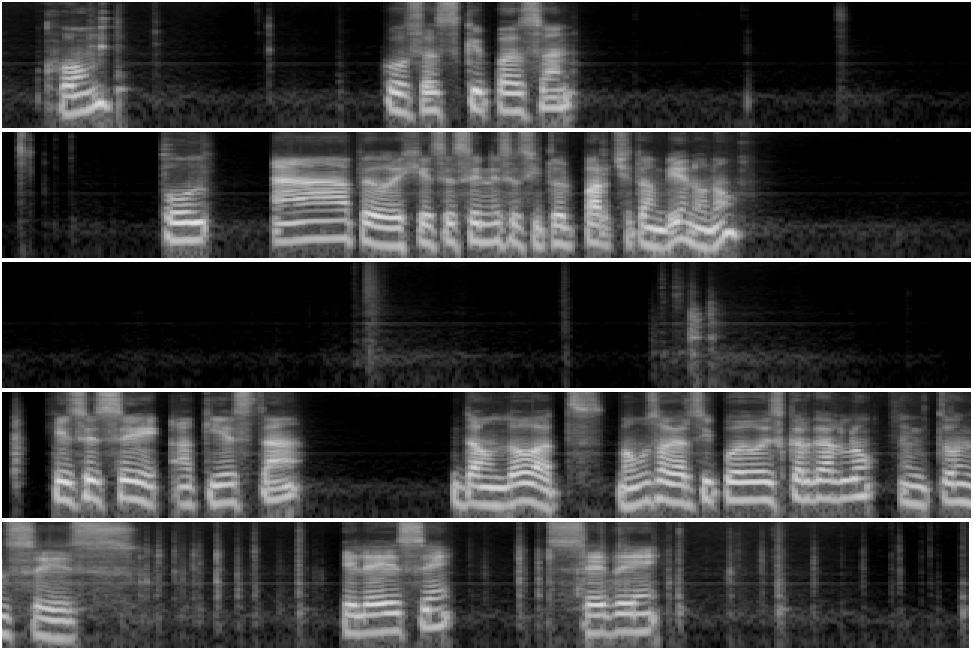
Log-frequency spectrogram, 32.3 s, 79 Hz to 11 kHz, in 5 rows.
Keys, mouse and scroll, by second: 1.7 scroll down 3, 3.2 scroll down 2, 6.7 click, 9.0-9.3 scroll down 4, 10.1-10.7 scroll down 4, 11.3 scroll down 3, 12.8-15.6 scroll down 4, 15.6-16.7 scroll down 1, 16.7-17.6 scroll down 1, 17.6 scroll down 1, 25.4 click, 26.8-27.7 typing, 28.9-32.2 typing.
